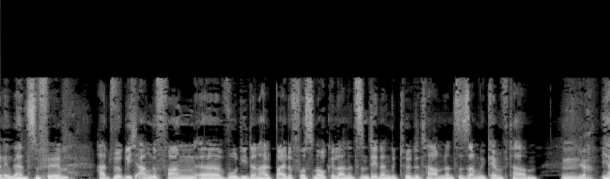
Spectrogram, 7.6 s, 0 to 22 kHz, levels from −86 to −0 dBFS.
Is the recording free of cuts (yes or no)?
yes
